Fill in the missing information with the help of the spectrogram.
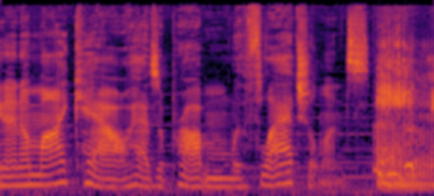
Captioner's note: farting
